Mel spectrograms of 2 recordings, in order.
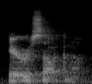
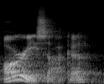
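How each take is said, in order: First: The name begins with the sound 'Ara'. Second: The name begins with the sound 'Ari'. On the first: The speaker calls it right. "we have Arasaka" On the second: The speaker calls it wrong. "Not Arisaka, which is how Chris likes to pronounce it"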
